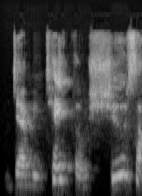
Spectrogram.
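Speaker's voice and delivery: high-pitched, urgent, loud screaming. Retelling being told from ringside to take off high heels: imitating Patty Merrill screaming. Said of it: "screaming at me from ringside".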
